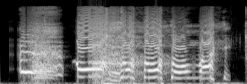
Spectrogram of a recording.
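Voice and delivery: high, loud, ecstatic triumphant screaming.

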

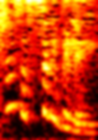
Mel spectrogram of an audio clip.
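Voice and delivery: high, light, tinkling fairy voice. Recalling the voice heard during an Ibogaine experience; tinkly fairy voice. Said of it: "Be like this tinkly fairy voice".

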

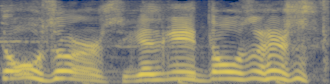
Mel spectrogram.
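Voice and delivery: put-on loud, high-pitched hollering. Retelling a man on a boat coming up to them, retelling a yell. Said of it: "he's yelling".

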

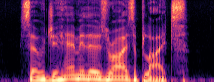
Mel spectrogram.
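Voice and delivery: attempted Australian accent. Showing how razor blades sounds in an Australian accent: attempted Australian accent. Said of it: "I'm not going to do it now, even though I just did".

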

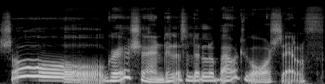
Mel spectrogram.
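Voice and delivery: put-on dull, boring old-man voice, high. A clan chief welcoming a newcomer to the group, boring old man voice. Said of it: "I'm one of the clan chiefs governing this group here. ... boring old man voice".

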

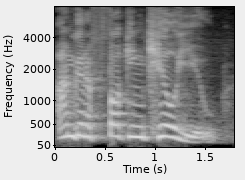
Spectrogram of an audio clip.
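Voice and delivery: plain

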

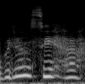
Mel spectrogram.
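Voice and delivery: high, loud, mock complaining voice. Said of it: "all your Karens can report and say".

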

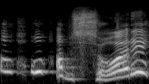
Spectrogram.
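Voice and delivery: very loud, high, spluttering. Reading a story character's apology: spluttering. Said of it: "he spluttered".

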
